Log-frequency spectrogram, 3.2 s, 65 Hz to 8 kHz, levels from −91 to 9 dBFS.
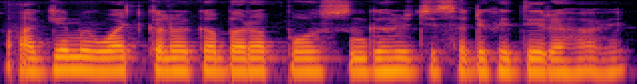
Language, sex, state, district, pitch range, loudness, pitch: Hindi, male, Arunachal Pradesh, Longding, 140-145 Hz, -18 LUFS, 140 Hz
